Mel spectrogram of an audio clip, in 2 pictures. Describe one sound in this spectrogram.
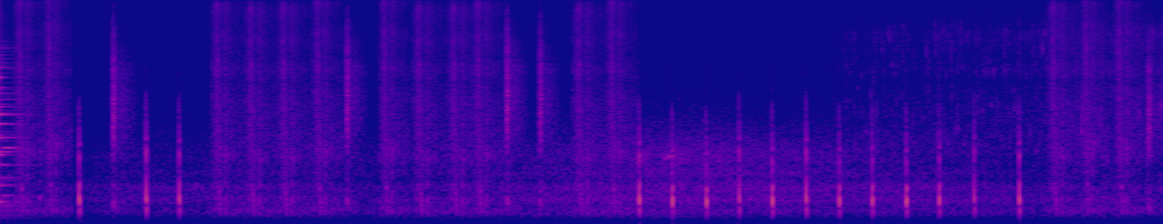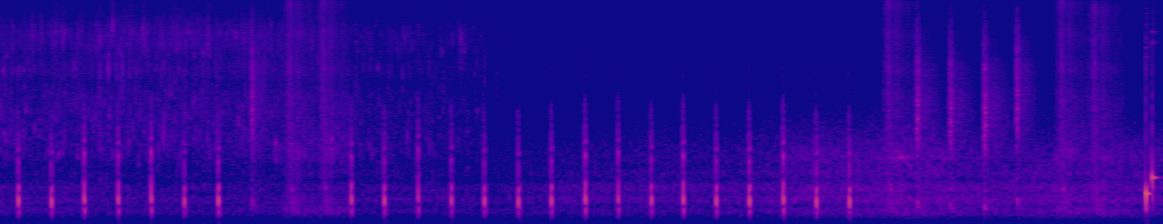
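Footsteps crunch quickly and evenly on snow and stone.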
